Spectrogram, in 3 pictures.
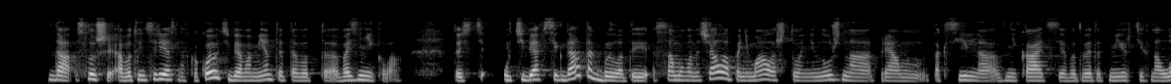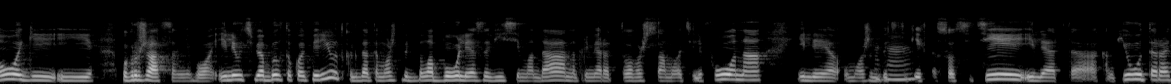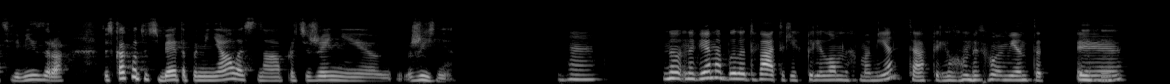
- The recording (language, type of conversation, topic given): Russian, podcast, Что для тебя значит цифровой детокс и как его провести?
- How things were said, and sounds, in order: laughing while speaking: "переломных момента"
